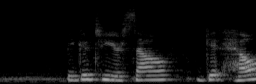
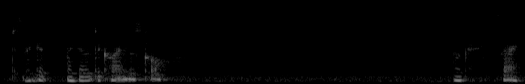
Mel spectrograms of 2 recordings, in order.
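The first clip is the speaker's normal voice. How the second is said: real whispered aside while declining a call; quick hushed aside, as if covering the phone; 16 dB quieter, much faster than usual. Real, not acted. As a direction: drop to a breathy whisper, off-mic.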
